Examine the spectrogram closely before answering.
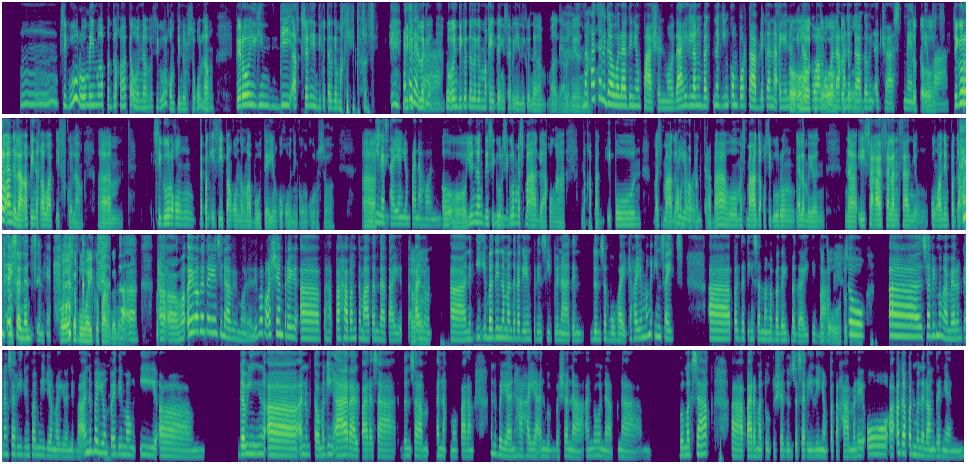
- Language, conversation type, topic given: Filipino, podcast, Paano ka bumabangon pagkatapos ng malaking bagsak?
- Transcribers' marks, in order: other background noise; tapping; laugh; in English: "insights"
